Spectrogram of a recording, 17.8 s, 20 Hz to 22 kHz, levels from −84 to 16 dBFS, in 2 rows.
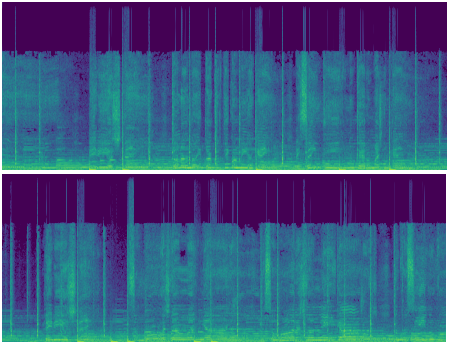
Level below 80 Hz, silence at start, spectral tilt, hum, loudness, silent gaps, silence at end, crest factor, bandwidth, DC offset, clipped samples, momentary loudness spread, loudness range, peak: -14 dBFS; 0 s; -5 dB/octave; none; -11 LUFS; none; 0 s; 10 dB; 16.5 kHz; under 0.1%; 2%; 7 LU; 2 LU; 0 dBFS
